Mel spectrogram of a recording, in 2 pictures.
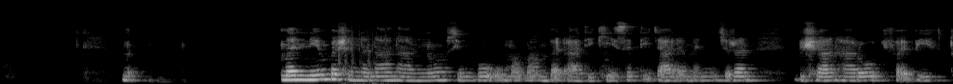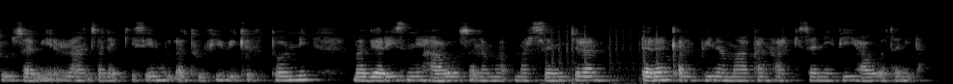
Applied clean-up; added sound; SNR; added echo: neural separator model SepFormer DNS4.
